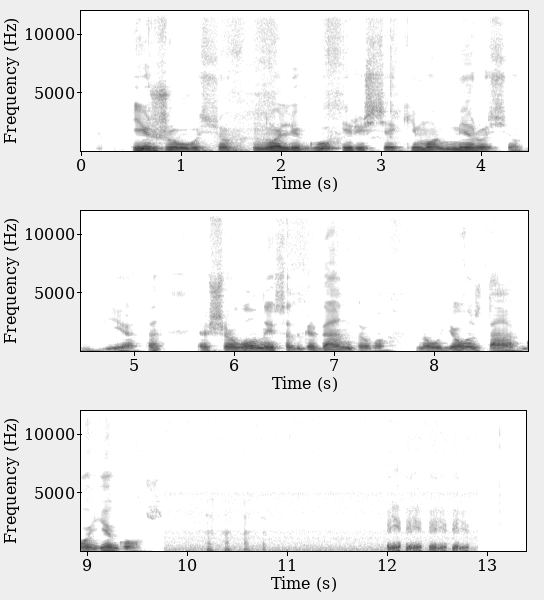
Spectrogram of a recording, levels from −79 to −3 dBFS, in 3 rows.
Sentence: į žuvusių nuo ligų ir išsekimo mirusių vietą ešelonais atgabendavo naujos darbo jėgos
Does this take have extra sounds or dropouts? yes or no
yes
